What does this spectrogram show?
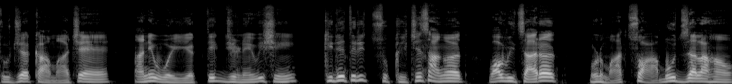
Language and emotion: Goan Konkani, fearful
